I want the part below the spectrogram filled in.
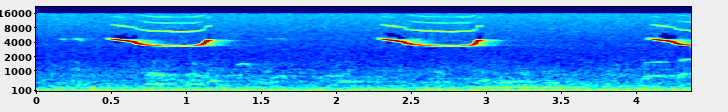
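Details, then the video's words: Band-winged nightjar (Hydropsalis longirostris) singing a thin, high whistled note that dips and then rises, repeated about every two seconds, over a faint low background rumble. "O canto do bacurau-da-telha"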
